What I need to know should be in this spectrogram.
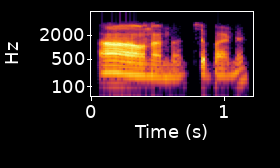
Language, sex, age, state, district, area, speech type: Telugu, male, 18-30, Telangana, Ranga Reddy, rural, conversation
